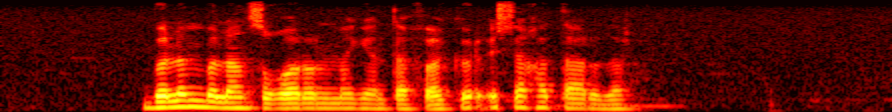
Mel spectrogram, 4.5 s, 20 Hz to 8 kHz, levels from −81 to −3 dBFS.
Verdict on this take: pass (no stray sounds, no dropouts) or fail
pass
